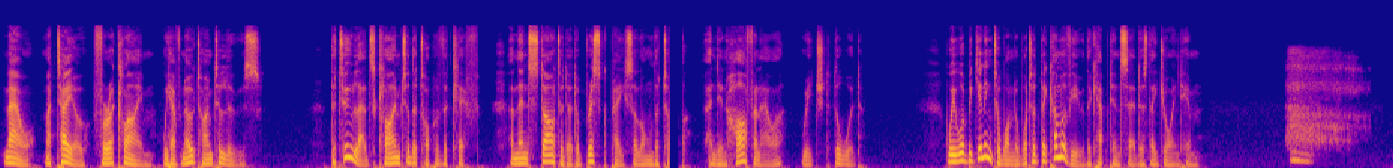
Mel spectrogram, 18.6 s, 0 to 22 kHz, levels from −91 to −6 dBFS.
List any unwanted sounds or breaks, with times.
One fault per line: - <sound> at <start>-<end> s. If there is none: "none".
- dropout at 8.9-9.1 s
- sigh at 17.1-18.3 s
